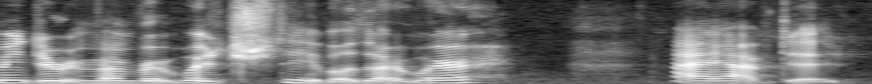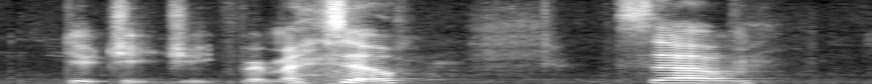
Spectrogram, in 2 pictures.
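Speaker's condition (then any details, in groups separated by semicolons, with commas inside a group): Cerebral palsy, mild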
